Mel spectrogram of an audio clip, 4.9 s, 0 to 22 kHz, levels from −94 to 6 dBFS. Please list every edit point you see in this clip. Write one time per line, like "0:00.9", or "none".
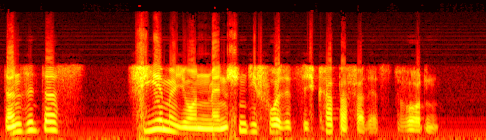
none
